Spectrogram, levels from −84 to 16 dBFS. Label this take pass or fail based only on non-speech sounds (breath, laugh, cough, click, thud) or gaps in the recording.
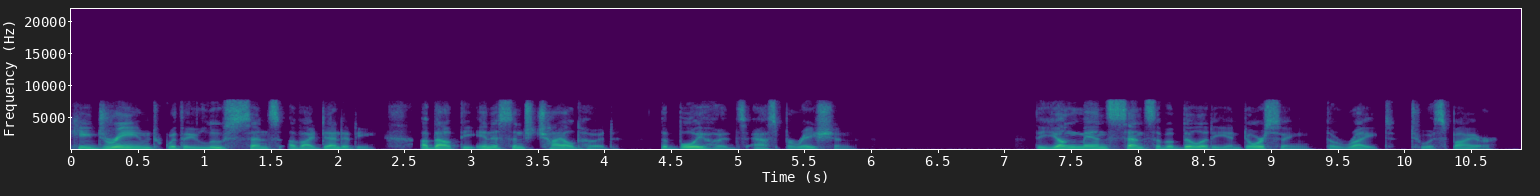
pass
